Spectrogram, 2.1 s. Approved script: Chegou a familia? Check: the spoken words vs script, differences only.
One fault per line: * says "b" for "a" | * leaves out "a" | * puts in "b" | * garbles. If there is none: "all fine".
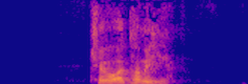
all fine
